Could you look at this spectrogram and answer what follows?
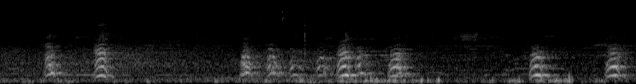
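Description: Dogs barking in short clusters of sharp barks, about a dozen in all with pauses between the groups: alert barking at a man walking past whom the dogs have scented.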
